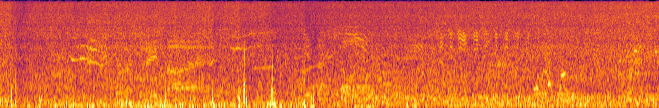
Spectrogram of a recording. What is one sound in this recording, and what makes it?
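Surf crashes and rushes onto the shore steadily.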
